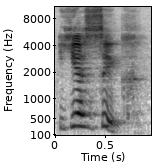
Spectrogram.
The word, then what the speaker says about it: язык: Язык means language, and be very clear how you pronounce this first letter ya. Originally it's ya, but it's without the stress, that's why it's reduced. Язык, kind of ye sound instead of ya.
